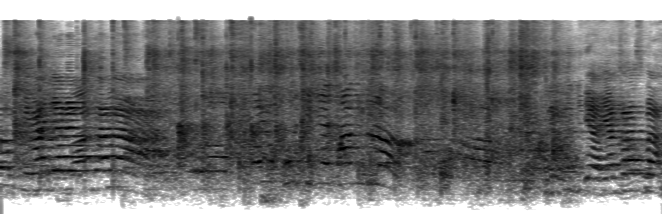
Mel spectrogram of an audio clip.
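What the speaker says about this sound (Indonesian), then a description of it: "tepuk tangan dulu untuk pengajar dewasa" Group of children clapping together for the adult teachers at a school gathering, steady continuous applause with kids' voices and chatter mixed throughout.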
